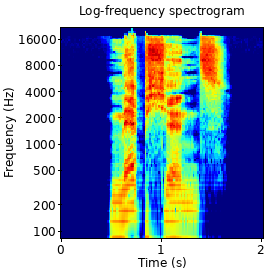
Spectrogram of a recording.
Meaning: genitive singular of Mäppchen
- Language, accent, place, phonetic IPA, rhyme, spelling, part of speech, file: German, Germany, Berlin, [ˈmɛpçəns], -ɛpçəns, Mäppchens, noun, De-Mäppchens.ogg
